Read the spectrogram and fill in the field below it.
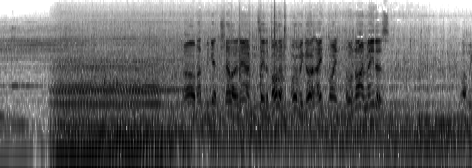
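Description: An outboard motor drones steadily close by.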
